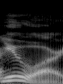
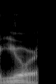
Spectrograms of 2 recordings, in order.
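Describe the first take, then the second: First: It is said as two full words. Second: It is said as one contracted word.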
